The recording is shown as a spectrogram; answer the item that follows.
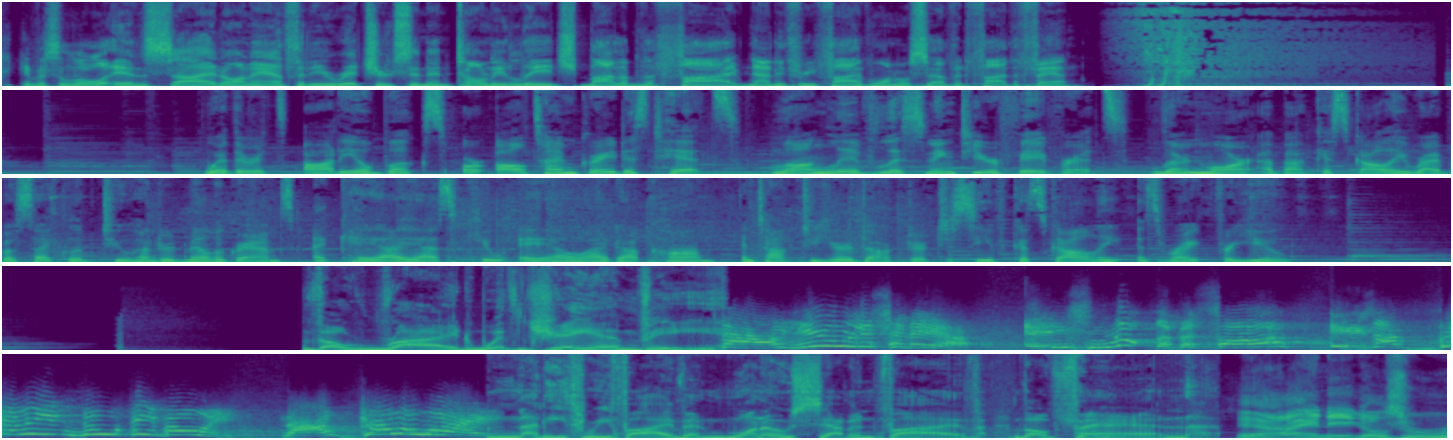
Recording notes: opens the phone lines up for questions and comments from callers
